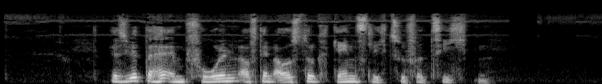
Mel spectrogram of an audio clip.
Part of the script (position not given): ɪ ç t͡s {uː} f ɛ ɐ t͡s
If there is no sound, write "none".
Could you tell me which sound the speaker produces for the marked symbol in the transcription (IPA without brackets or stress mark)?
u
